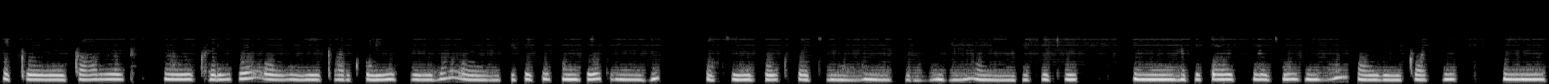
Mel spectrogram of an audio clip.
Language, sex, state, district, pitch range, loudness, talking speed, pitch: Hindi, female, Uttar Pradesh, Jyotiba Phule Nagar, 215-235 Hz, -17 LUFS, 40 wpm, 225 Hz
